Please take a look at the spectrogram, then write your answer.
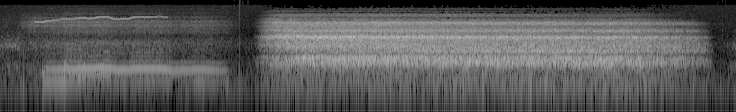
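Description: A long, steady, rushing breath drawn through a constricted throat, an ah sound made from the back of the throat, breathing in through the nose and out through the mouth, like a soft ocean hiss, sustained for several seconds after a quieter opening with faint tones in the background.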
